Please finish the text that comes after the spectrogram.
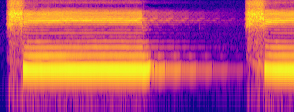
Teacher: Sheen pronounced as using middle of tongue to touch the middle part of palate. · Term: spread sound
